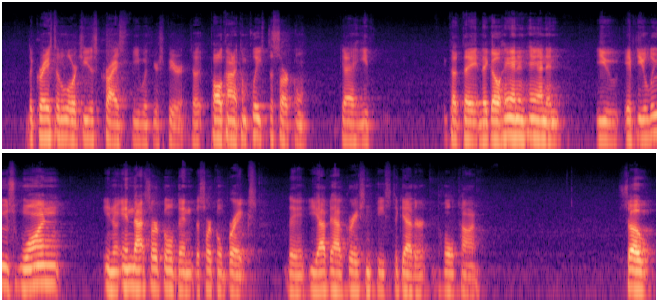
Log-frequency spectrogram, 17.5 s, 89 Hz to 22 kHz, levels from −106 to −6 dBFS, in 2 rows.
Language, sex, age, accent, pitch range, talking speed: English, male, 40-59, American, 120-135 Hz, 190 wpm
